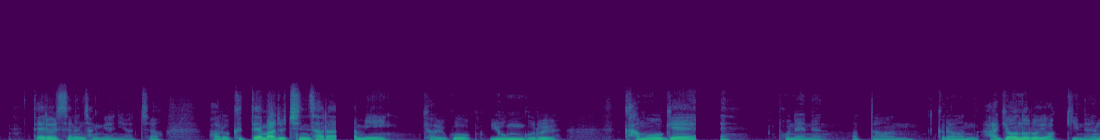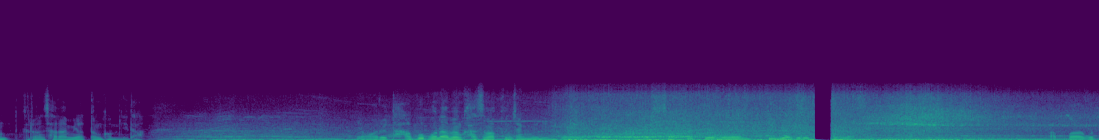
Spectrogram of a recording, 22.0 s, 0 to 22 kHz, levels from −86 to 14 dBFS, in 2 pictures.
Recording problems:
garbled, watery; slightly; nothing above 7.5 kHz
traffic noise; very loud; from 13 s on; 1 dB above the speech
audio cutting out; at 3.5 s, at 7 s and at 19 s

